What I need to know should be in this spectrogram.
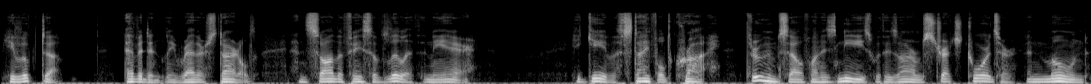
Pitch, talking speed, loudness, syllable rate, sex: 115 Hz, 180 wpm, -18 LUFS, 5.2 syllables/s, male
